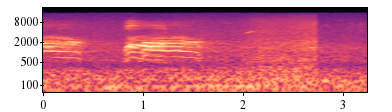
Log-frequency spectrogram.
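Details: Carrion crows from a large flock that visits a bird-feeding round in January 2021: two harsh, harmonic caws, the first short and the second longer and louder, with a faint higher note afterwards.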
